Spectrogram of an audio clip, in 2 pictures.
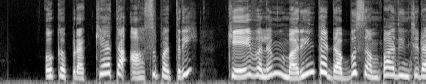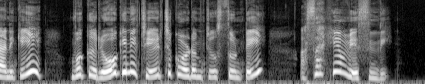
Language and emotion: Telugu, disgusted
